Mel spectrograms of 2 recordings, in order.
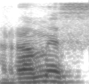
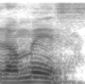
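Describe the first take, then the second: First: রমেশ said with an extra hissing s on the end; রমেশ with a clumsy added s. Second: Said in the usual way. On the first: Shown as a demonstration. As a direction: stumble over রমেশ with a tacked-on s. (রমেশ শেষে জোর করে বাড়তি স যোগ করে বলা) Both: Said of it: "আমি এটাকে উচ্চারণ করতে পারবোই না".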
